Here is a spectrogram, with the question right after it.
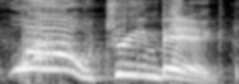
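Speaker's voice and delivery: loud, high, drawn-out movie quote; hammed-up, soaring exclamation; mock amazement. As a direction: belt it out slowly like a big film line. Quoting Juno movie with gusto.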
